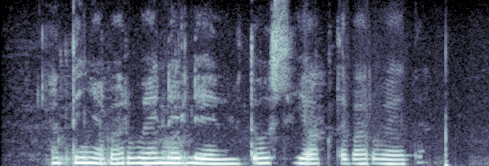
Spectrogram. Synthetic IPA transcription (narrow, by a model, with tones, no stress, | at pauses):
a˦t̪ɪ˦ɲa˨ba˦ɾwɛ˦nɛ˦le˨lt̪o˦sɪ˦jɔ˦k̚t̪ɛ˨ba˦ɾwɛt̪a˦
